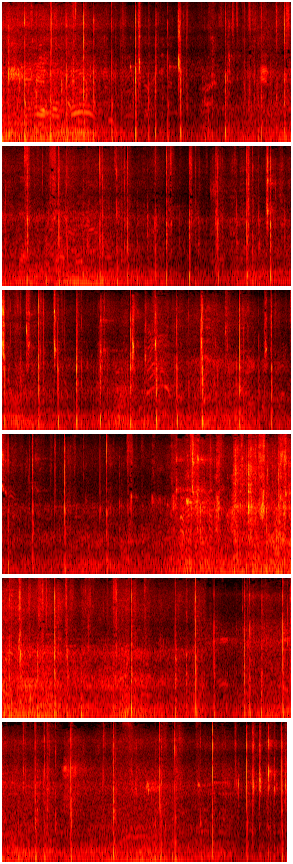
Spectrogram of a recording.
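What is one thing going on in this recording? A basketball bounces rapidly on an outdoor court.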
